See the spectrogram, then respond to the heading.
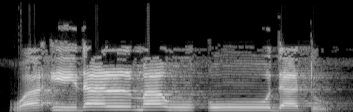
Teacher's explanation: qasr mad badal dibaca Hanya dua harakat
